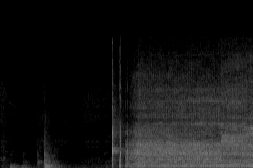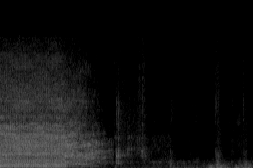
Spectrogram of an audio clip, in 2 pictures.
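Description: A FLEX machine polisher with a foam pad switching on with a click about two seconds in and running steadily at low speed for about four and a half seconds, working scratch-removing compound into car paint, then winding down. Faint handling and towel-wiping sounds before and after.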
